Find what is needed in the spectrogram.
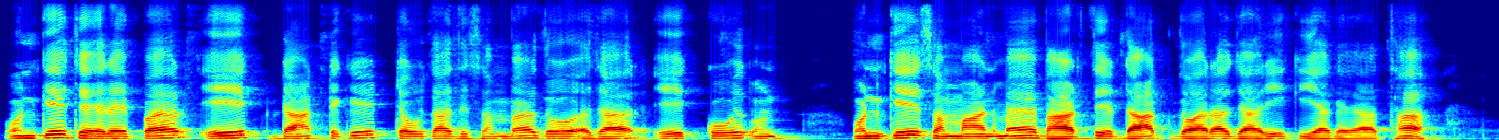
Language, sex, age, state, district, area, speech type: Hindi, male, 45-60, Madhya Pradesh, Gwalior, urban, read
